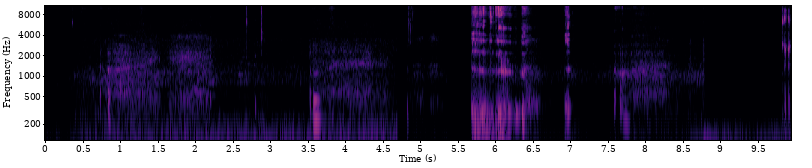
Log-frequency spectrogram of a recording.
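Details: Man burping so hard he is possibly near vomiting: several loud, drawn-out burps with throaty rumbling and short pauses, heard indoors.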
